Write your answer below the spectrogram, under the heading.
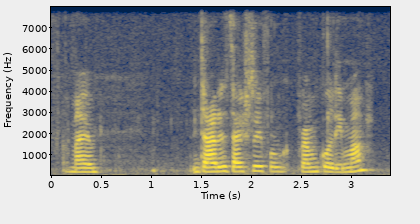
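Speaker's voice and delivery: chewing while speaking, food in mouth. Speaking in a conversation about family, talking while chewing. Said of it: "Sorry that I'm talking and chewing".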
